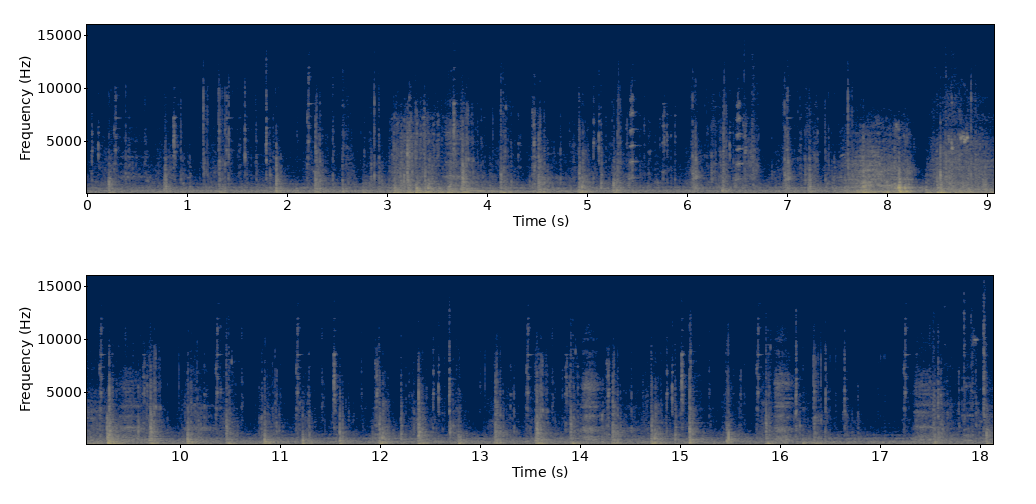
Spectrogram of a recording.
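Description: Footsteps thud steadily on creaking wooden floorboards.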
